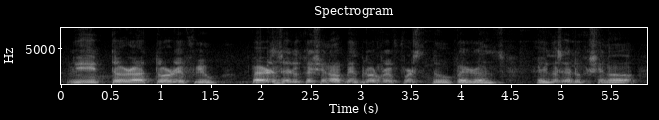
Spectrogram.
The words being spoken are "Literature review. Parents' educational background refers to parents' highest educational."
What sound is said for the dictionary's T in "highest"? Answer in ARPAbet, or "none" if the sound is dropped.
none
